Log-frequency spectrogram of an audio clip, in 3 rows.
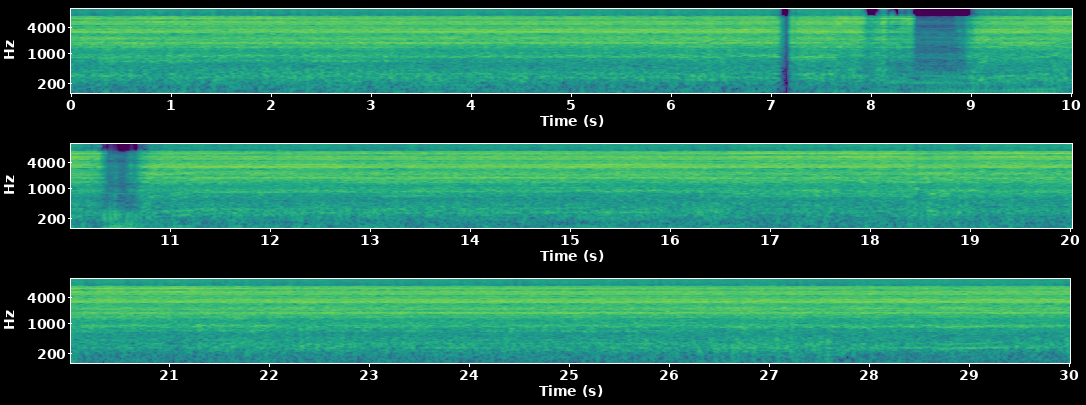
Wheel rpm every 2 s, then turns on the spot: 220, 230, 230, 160, 90, 130, 230, 230, 220, 220, 230, 230, 230, 230, 230.
none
